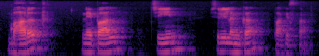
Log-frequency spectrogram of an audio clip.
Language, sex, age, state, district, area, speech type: Hindi, male, 18-30, Madhya Pradesh, Bhopal, urban, spontaneous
